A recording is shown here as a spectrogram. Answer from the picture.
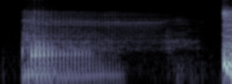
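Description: A woman's long, creaky groan of effort and pain, loudest at the start and fading away over about a second and a half, as she tries to haul herself out of bed while very sore and exhausted.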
